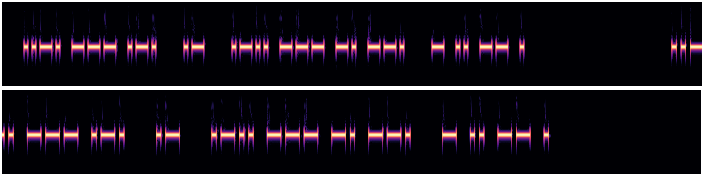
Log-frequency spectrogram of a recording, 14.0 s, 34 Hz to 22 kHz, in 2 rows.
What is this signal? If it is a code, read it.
Morse code, heard as a keyed tone, about 29 wpm, 700 Hz. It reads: FOR A LONG TIME FOR A LONG TIME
